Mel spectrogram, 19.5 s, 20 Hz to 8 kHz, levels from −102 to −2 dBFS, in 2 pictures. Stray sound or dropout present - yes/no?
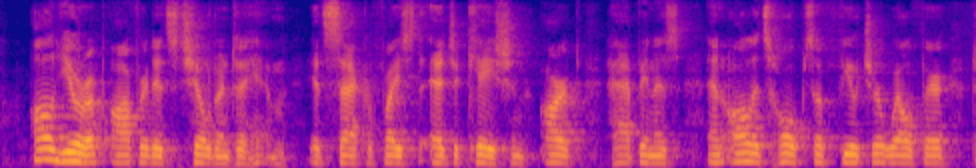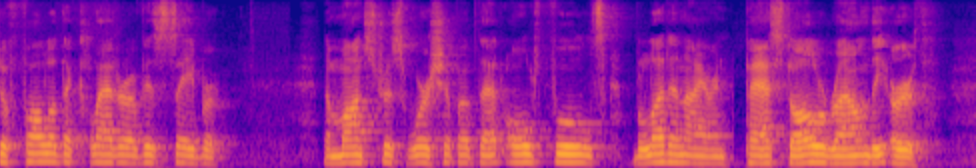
no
